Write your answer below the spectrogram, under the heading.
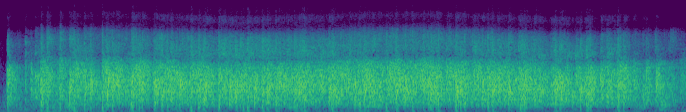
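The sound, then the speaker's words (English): Audience applause in a legislative chamber welcomes a group of sixth grade students from a middle school. Dense, rapid clapping starts abruptly, stays loud and even for about six seconds, then eases off at the end. “if they would all stand and we could give them a hand and welcome them here”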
